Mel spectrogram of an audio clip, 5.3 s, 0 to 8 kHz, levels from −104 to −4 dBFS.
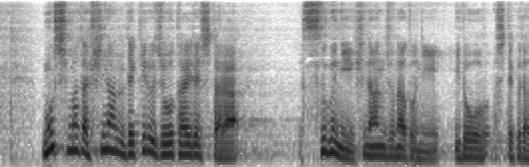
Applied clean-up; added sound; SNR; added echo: none; none; none; reverberation time 1.9 s.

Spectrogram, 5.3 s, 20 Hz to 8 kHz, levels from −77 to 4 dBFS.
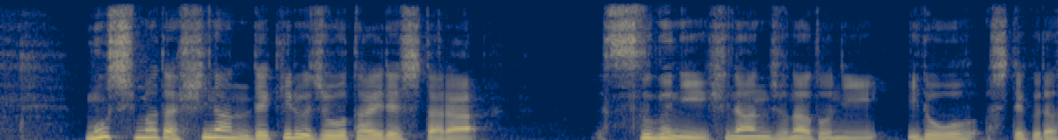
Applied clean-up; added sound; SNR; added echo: none; none; none; none.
